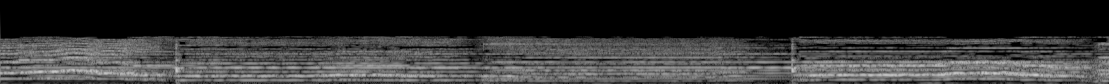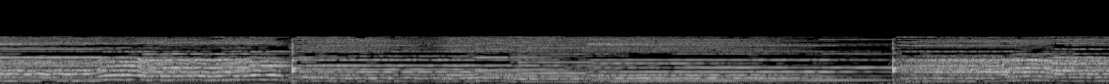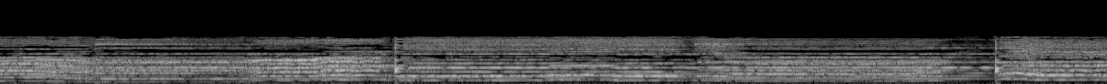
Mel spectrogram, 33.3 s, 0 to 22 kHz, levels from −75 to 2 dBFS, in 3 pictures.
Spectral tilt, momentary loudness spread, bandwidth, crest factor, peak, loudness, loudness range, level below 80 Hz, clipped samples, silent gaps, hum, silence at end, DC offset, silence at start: -8.5 dB/octave; 8 LU; 3.8 kHz; 18 dB; -6 dBFS; -24 LUFS; 7 LU; -58 dBFS; under 0.1%; none; none; 0 s; under 0.1%; 0 s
